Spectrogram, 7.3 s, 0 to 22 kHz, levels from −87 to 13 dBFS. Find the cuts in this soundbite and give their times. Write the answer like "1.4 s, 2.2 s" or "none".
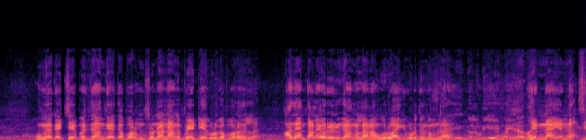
none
